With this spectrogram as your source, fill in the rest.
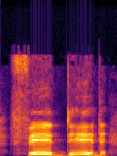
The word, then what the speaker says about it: fitted: Note that the pronunciation of this, fitted, those T's are going to sound like D's in American English because they're surrounded by vowels. Fitted, not fitted. Fitted.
